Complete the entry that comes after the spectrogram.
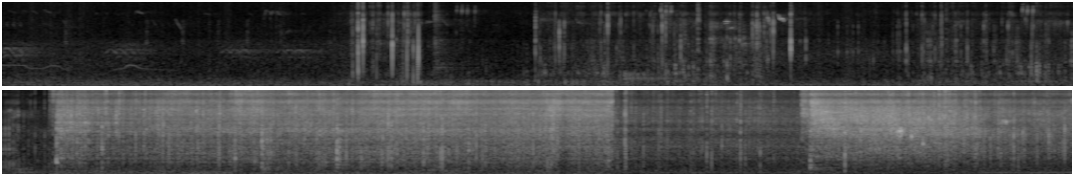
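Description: Scattered knocks of a knife on a wooden cutting board, then bacon sizzling loudly in a small frying pan on a camp stove from about halfway through. The sizzle eases off briefly and then flares up louder again near the end, with eggs frying in the pan alongside the bacon.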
